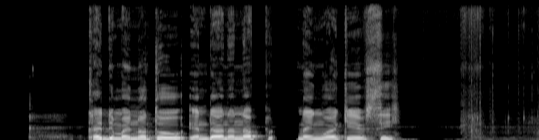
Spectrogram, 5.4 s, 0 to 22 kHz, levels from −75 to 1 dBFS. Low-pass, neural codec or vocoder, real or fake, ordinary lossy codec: none; none; real; none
